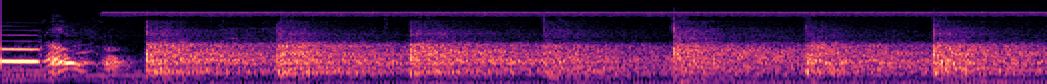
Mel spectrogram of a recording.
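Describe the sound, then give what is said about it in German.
Nervous dogs in Lapland bark and whimper: a high, whining yelp opens, followed by a long run of regularly spaced harsh barks over continuous rough noise. “Unsere Hunde sind sehr nervös.”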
